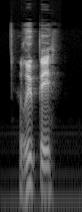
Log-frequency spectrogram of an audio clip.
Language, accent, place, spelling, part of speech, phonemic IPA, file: French, France, Lyon, ruper, verb, /ʁy.pe/, LL-Q150 (fra)-ruper.wav
- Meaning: to eat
